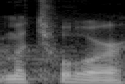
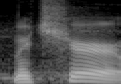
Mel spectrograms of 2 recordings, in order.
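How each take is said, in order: First: The word has a formal, academic pronunciation. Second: The word has a casual, everyday pronunciation.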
